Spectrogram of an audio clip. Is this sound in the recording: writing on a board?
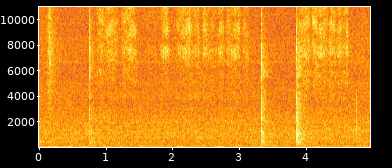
yes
